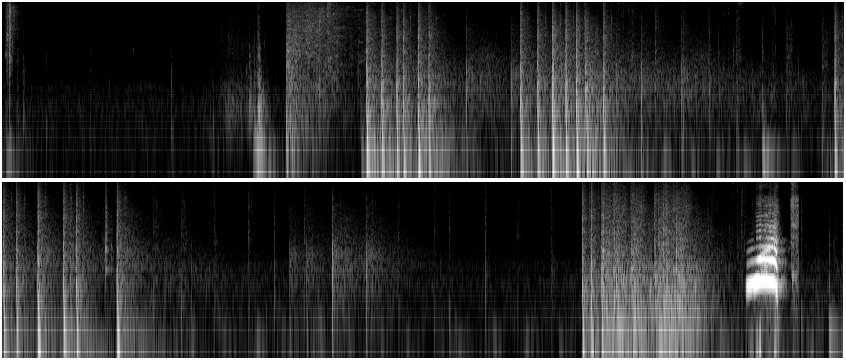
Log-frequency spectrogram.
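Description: Gunshots ring out in rapid bursts of fire, several separate volleys of sharp cracks with quiet gaps between them, and a brief loud tonal sound near the end.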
